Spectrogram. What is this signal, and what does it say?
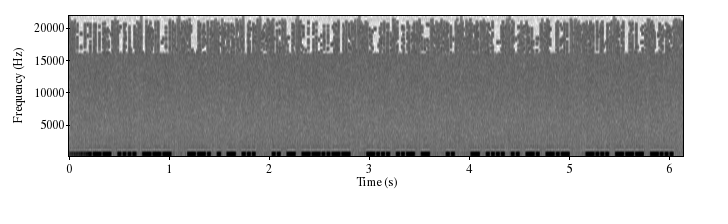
Morse code, heard as a keyed tone, about 48 wpm, 600 Hz. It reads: WHO GETS IT, BUT I THINK BOB
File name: archived / CRSnet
